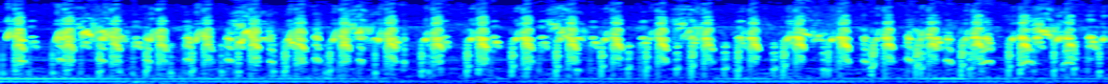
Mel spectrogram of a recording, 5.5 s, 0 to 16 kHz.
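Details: Osprey at a treetop nest in Charlo, Montana, recorded by a nest camera on July 11, 2018: a rapid, continuous run of harsh, high chirping notes, roughly several per second, over a faint low hum.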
